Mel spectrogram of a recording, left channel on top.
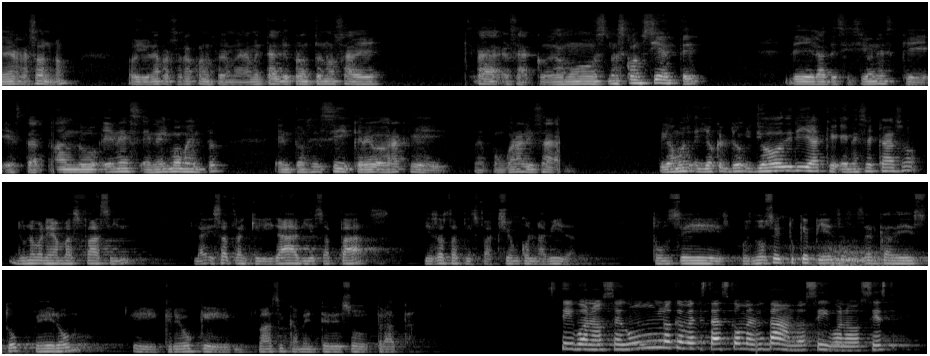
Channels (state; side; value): different; both; correlation -0.01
